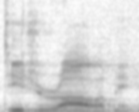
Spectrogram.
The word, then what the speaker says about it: DeGirolami: Jerami. Is that how you pronounce it? Derami. Emphasize the raw. Okay. like a roaring lion.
